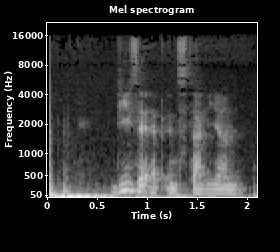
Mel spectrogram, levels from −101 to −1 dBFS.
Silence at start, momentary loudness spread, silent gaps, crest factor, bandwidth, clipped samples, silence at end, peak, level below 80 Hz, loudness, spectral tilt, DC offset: 0.05 s; 10 LU; none; 14 dB; 16.5 kHz; under 0.1%; 0 s; -6 dBFS; -32 dBFS; -28 LUFS; -6.5 dB/octave; under 0.1%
